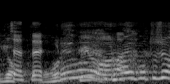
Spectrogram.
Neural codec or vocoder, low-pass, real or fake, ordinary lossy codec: none; none; real; none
